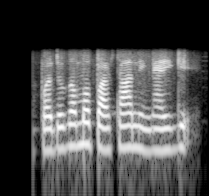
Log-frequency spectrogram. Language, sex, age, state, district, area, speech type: Manipuri, female, 18-30, Manipur, Tengnoupal, rural, conversation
